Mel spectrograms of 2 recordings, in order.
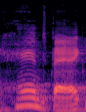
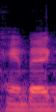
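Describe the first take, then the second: First: "handbag" with the d clearly sounded; careful full pronunciation. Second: "handbag" run together as "hambag"; "handbag" with the nd blended into m; assimilated pronunciation. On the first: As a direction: say "handbag" carefully, both syllables complete. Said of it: "instead of saying handbag". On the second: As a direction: say "handbag" casually, dropping the d. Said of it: "when we're talking quickly". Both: Shown as a demonstration.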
